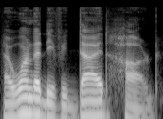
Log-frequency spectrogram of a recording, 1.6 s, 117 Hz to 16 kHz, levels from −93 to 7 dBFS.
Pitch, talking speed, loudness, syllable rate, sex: 110 Hz, 220 wpm, -16 LUFS, 4.7 syllables/s, male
